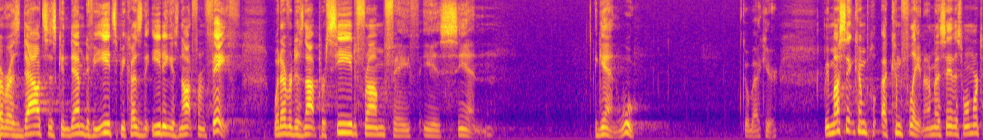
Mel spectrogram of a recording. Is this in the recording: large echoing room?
yes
